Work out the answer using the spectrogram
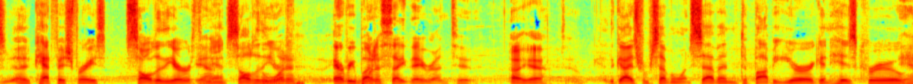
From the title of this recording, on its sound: Live from the Great American Outdoor Show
